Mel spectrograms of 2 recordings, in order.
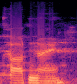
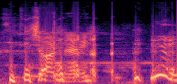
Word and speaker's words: Chardonnay: Do you say Chardonnay or Cardonnay? Chardonnay. We do say Chardonnay. We do pronounce that H.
